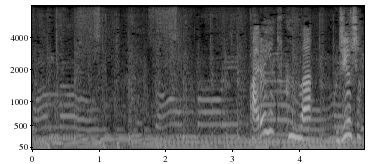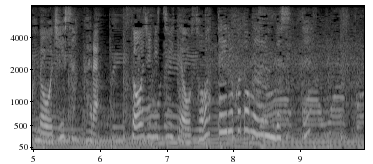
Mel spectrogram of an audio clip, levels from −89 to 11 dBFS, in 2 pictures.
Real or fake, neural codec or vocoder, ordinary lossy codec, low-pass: real; none; none; none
